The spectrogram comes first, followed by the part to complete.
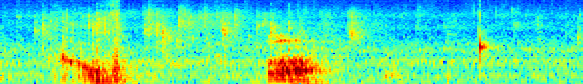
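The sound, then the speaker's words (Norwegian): Shower water runs and splashes over a person standing in the shower, with a few louder gushing bursts over a steady hiss as something moves under the stream. “nå er jeg i dusjen.”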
